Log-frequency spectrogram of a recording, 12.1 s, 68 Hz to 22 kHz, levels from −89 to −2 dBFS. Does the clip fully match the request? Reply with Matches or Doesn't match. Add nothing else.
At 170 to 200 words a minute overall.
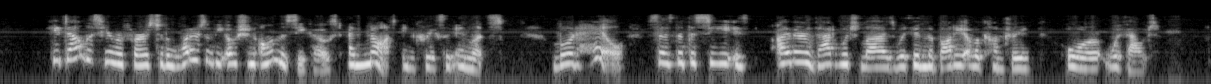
Matches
